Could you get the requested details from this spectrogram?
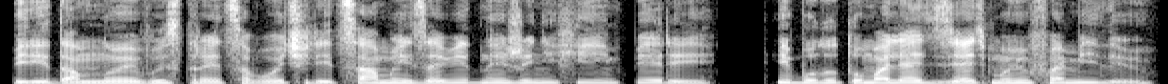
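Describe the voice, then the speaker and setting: A fiery young noblewoman, as a male reader voices her, with a lifted, sharp delivery. The tone stays dark and mellow, recorded dry and close. She sounds proud and quick to flare. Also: high-pitched, no room sound, voice pushed up. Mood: haughty. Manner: haughty, sharp and tearful by turns. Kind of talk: audiobook character voice.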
